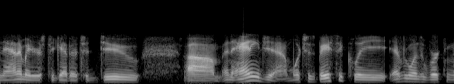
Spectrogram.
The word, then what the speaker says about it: Anijam: Am I pronouncing that right? Anijam animation? Yeah, Anijam.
